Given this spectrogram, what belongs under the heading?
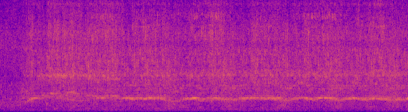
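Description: A fishing reel's drag squeals in one continuous, wavering high whine as line is pulled out while a fish is reeled in on an autumn fishing trip. It is loud and close, with no talking.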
